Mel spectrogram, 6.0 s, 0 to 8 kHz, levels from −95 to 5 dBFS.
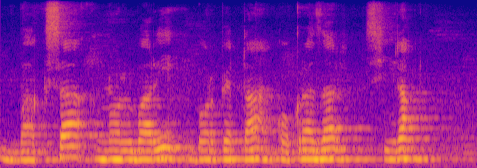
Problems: constant background noise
